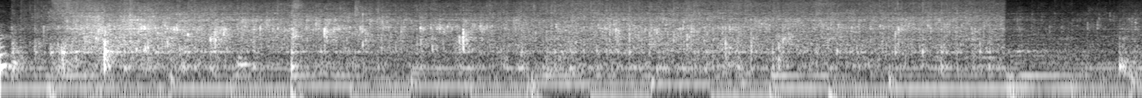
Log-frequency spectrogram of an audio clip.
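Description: Onions sizzle and crackle steadily in a hot pan, with occasional stirring scrapes. No voices.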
